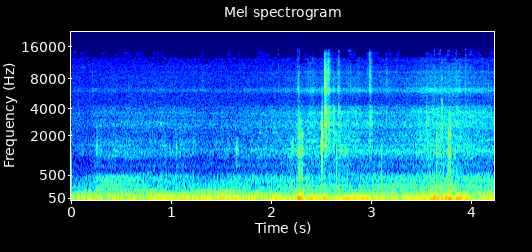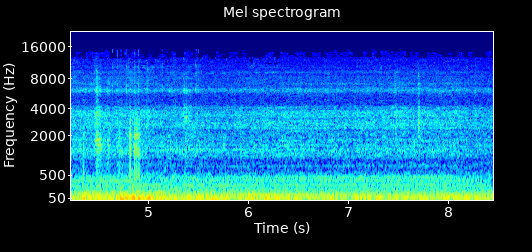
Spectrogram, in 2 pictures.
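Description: Toyota Land Cruiser 120 rally car's engine running hard on a dirt track, heard from inside the cabin as a deep rumble whose pitch rises and falls several times with the throttle. There are several sharp knocks between about two and five seconds in.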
